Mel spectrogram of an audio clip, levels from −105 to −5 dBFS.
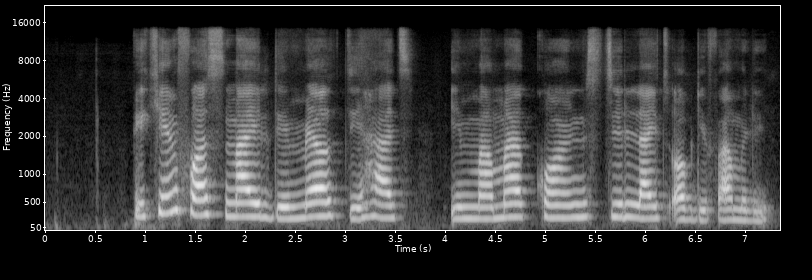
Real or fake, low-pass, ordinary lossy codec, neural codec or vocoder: fake; 14.4 kHz; none; codec, 44.1 kHz, 7.8 kbps, DAC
